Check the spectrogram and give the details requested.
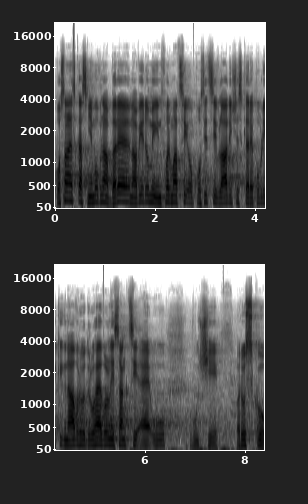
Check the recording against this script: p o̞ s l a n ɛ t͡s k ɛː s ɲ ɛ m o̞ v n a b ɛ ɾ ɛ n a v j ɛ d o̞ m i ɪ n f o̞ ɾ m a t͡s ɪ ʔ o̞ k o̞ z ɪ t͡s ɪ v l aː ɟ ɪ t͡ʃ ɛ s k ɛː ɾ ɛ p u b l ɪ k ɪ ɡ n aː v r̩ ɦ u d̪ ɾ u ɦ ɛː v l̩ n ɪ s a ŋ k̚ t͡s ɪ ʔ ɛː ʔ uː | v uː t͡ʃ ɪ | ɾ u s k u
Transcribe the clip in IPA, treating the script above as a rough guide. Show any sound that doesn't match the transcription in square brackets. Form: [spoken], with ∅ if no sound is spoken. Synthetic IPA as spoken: p o̞ s l a n ɛ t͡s k [aː] s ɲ ɛ m o̞ v n a b ɛ ɾ ɛ n a v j ɛ d o̞ m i ɪ n f o̞ ɾ m a t͡s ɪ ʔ o̞ [p] o̞ z ɪ t͡s ɪ v l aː [d] ɪ t͡ʃ ɛ s k ɛː ɾ ɛ p u b l ɪ k ɪ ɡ n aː v r̩ ɦ u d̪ ɾ u ɦ ɛː v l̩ n ɪ s a ŋ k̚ t͡s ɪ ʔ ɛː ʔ uː | v uː t͡ʃ ɪ | ɾ u s k u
